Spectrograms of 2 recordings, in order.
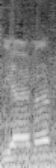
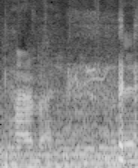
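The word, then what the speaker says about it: Jarama: It's spelled jarma, but I presume it was yarma, but I think it's karma.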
